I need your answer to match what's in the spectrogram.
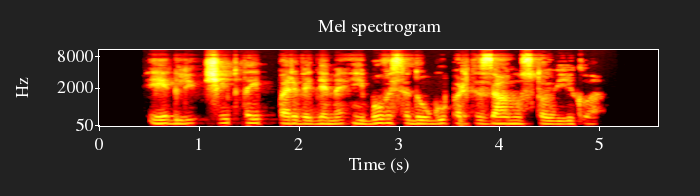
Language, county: Lithuanian, Alytus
